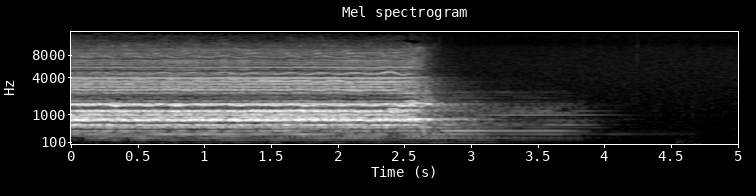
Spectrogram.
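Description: A choir sings a final held chord that fades away in a large room.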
